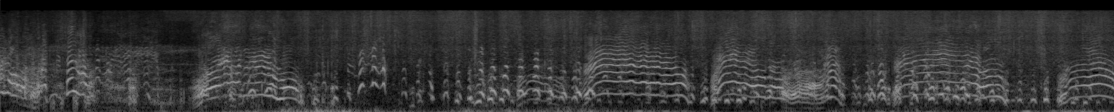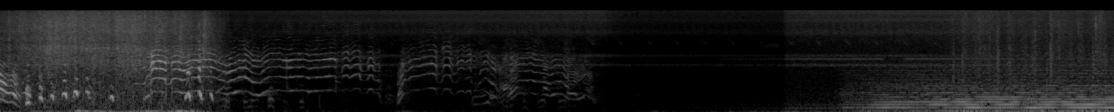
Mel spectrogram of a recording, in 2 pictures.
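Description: Spotted hyenas crying out in a fight within the clan: a fast, overlapping run of loud calls that rise and fall in pitch, fading away about two-thirds of the way through. After a brief near silence, sustained music tones begin near the end.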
